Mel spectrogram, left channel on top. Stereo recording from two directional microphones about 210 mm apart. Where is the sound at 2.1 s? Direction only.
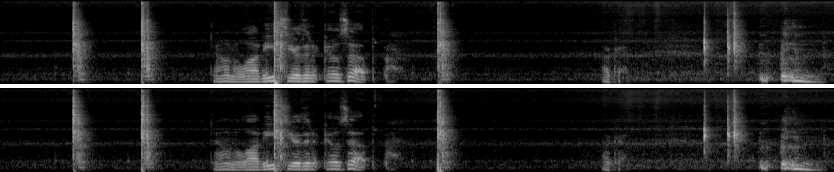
40° left (ahead or behind).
